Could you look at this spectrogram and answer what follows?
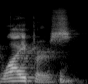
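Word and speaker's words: Ypres: know what you meant in Britain they say the British couldn't pronounce that word so they called it wipers it was fought in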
